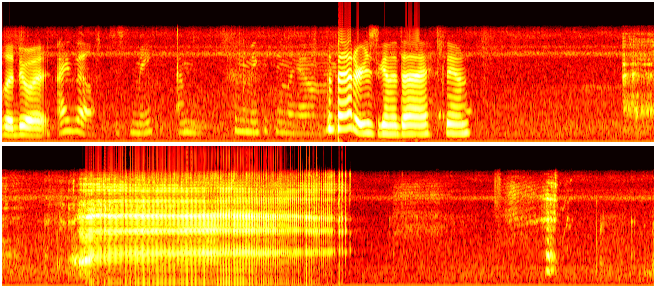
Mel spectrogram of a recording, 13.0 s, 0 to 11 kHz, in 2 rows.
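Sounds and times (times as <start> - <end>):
woman belching loudly: 7.2 - 10.0.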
